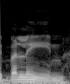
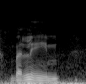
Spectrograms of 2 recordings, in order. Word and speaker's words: Belém: the Toro de de baleen baleen I believe is the pronunciation but anyway I'm going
